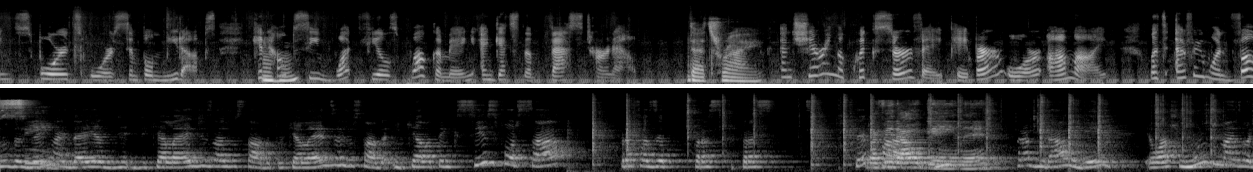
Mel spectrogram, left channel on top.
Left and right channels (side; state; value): both; different; correlation 0.00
